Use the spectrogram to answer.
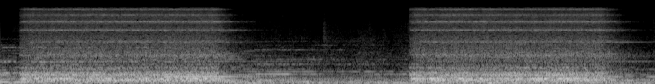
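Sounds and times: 
telephone ringing in a radio drama: 0.2s - 2.9s, 4.1s - 6.5s.

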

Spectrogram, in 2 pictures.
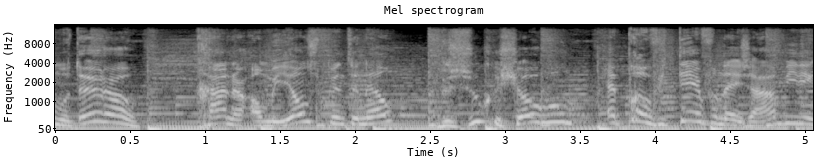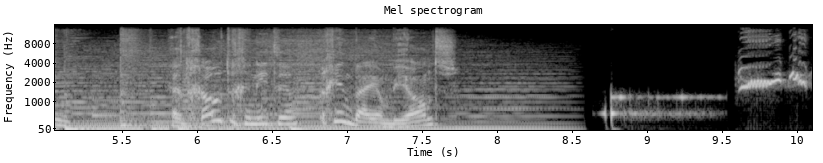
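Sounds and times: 
speech: 0.0s - 7.8s
blackbird singing: 9.6s - 10.1s.

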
